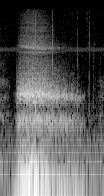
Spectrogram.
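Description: A slow exhale, a soft, breathy rush of air lasting over a second that gradually fades, with a few faint clicks in the background.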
